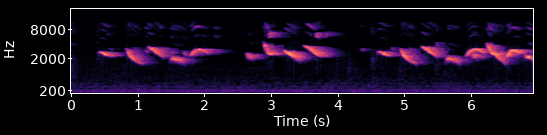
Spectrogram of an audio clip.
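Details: Green-winged saltator (trinca-ferro), a caged bird being prepared for the coming season, singing three loud phrases of rich, slurred whistles, each about two seconds long with short pauses between, over a faint low hum.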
